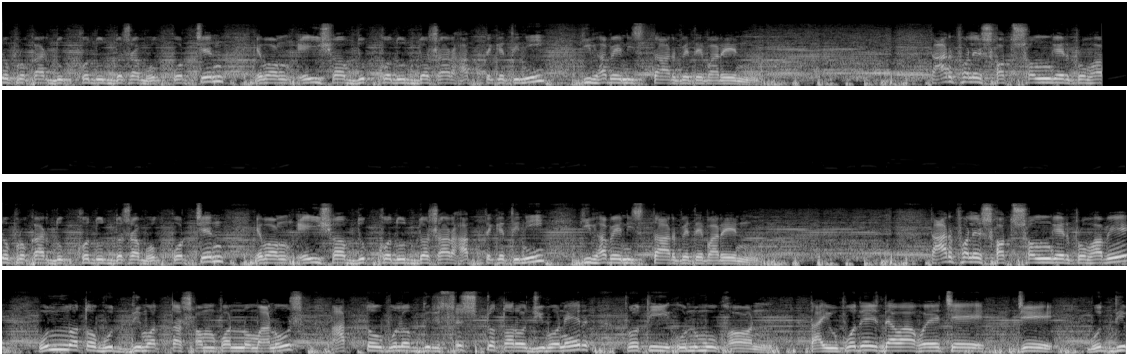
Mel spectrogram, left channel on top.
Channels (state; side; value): drops out; left; at 11.0 s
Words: প্রকার দুঃখ দুর্দশা ভোগ করছেন এবং এই সব দুঃখ দুর্দশার হাত থেকে তিনি কিভাবে নিস্তার পেতে পারেন। তার ফলে সৎসঙ্গের প্রভাবে উন্নত বুদ্ধিমত্তা সম্পন্ন মানুষ আত্ম উপলব্ধির শ্রেষ্ঠতর জীবনের প্রতি উন্মুখ হন। তাই উপদেশ দেওয়া হয়েছে যে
